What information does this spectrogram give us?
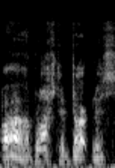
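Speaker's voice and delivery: gruff, creaky monster growl, held back, drawn out. Voicing a troll stepping out of the darkness: roaring troll voice. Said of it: "it roars and goes".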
